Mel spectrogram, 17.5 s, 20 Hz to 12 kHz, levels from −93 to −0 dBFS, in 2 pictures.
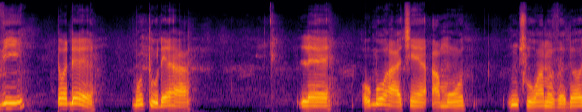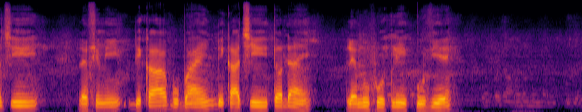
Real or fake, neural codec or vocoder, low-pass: fake; codec, 44.1 kHz, 7.8 kbps, Pupu-Codec; 10.8 kHz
